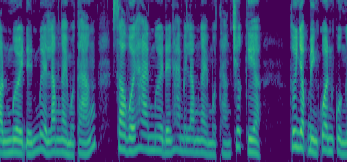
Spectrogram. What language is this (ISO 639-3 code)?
vie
